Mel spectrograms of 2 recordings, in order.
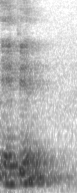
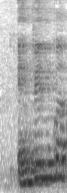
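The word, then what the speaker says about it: אבן: 돌은 에벤, 아들은 벤이에요. 그렇다면 발음이 비슷하죠. 에벤과 벤, 돌과 이 아들은 히브리 말로는 발음이 비슷해요.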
